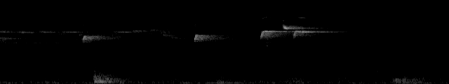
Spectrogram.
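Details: Goldfinch placed third in a singing contest run by a Casablanca bird association, giving sliding whistled notes and short chirps, ending in a brighter twittering flourish, with faint thumps underneath.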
